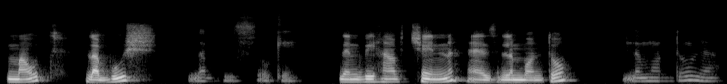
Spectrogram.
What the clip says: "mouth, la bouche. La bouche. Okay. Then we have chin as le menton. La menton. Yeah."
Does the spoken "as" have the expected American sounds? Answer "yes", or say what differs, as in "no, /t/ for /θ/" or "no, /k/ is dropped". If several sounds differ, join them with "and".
yes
